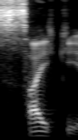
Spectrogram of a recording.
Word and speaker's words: psyche: comes from Greek and in English you do not pronounce p before s like this uh it's psyche and psychological and sometimes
